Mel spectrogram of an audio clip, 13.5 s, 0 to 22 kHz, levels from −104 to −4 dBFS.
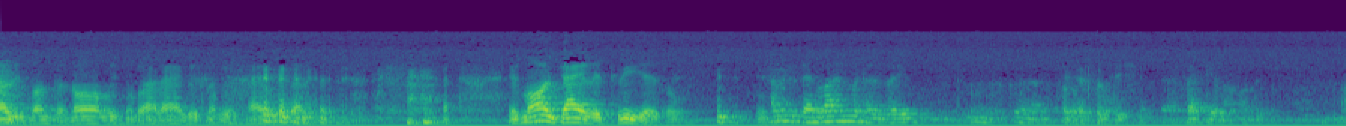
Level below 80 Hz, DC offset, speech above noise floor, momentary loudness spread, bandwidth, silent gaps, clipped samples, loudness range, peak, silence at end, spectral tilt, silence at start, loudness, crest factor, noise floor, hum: -64 dBFS; 0.8%; 21 dB; 22 LU; 8 kHz; none; under 0.1%; 13 LU; -12 dBFS; 0 s; -9.5 dB/octave; 0 s; -30 LUFS; 20 dB; -51 dBFS; none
